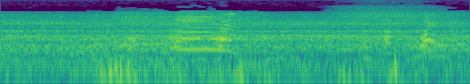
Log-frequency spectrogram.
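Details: Canada geese honking: a few short, nasal honks rise briefly mid-clip over steady low background rumble.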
